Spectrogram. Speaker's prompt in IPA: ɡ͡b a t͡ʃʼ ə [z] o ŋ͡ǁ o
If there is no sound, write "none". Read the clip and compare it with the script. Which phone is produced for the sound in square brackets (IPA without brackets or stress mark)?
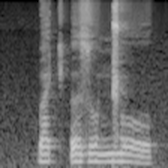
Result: z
